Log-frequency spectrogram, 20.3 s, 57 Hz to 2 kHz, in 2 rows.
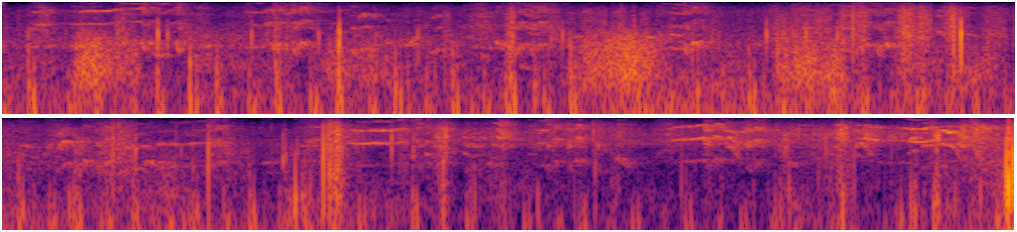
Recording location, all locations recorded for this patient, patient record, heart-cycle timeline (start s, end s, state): pulmonary valve (PV)
aortic valve (AV)+pulmonary valve (PV)+tricuspid valve (TV)+mitral valve (MV)
#Age: Child
#Sex: Male
#Height: 131.0 cm
#Weight: 34.2 kg
#Pregnancy status: False
#Murmur: Unknown
#Murmur locations: nan
#Most audible location: nan
#Systolic murmur timing: nan
#Systolic murmur shape: nan
#Systolic murmur grading: nan
#Systolic murmur pitch: nan
#Systolic murmur quality: nan
#Diastolic murmur timing: nan
#Diastolic murmur shape: nan
#Diastolic murmur grading: nan
#Diastolic murmur pitch: nan
#Diastolic murmur quality: nan
#Outcome: Normal
#Campaign: 2015 screening campaign
0.00	9.69	unannotated
9.69	9.72	systole
9.72	9.82	S2
9.82	10.06	diastole
10.06	10.14	S1
10.14	10.28	systole
10.28	10.38	S2
10.38	10.60	diastole
10.60	10.70	S1
10.70	10.84	systole
10.84	10.98	S2
10.98	11.18	diastole
11.18	11.28	S1
11.28	11.42	systole
11.42	11.54	S2
11.54	11.78	diastole
11.78	11.88	S1
11.88	12.02	systole
12.02	12.12	S2
12.12	12.38	diastole
12.38	12.46	S1
12.46	12.59	systole
12.59	12.70	S2
12.70	12.91	diastole
12.91	13.04	S1
13.04	13.13	systole
13.13	13.26	S2
13.26	13.46	diastole
13.46	13.58	S1
13.58	13.68	systole
13.68	13.76	S2
13.76	14.02	diastole
14.02	14.10	S1
14.10	14.22	systole
14.22	14.28	S2
14.28	14.52	diastole
14.52	14.62	S1
14.62	14.76	systole
14.76	14.82	S2
14.82	15.10	diastole
15.10	15.20	S1
15.20	15.34	systole
15.34	15.44	S2
15.44	15.46	diastole
15.46	20.26	unannotated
